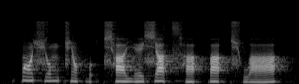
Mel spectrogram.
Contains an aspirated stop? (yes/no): yes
